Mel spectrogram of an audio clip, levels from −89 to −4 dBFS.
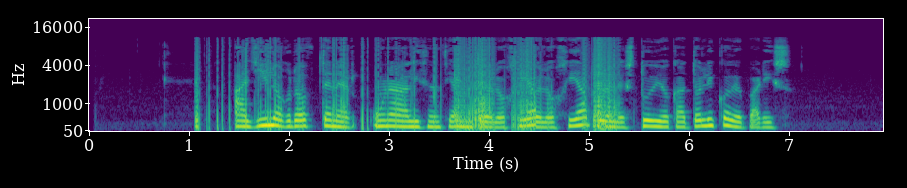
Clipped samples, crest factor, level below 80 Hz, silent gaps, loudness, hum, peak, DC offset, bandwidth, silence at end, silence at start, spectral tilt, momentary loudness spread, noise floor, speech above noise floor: under 0.1%; 14 dB; -48 dBFS; none; -17 LUFS; none; -4 dBFS; under 0.1%; 11.5 kHz; 1 s; 1.05 s; -7 dB/octave; 12 LU; -67 dBFS; 51 dB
